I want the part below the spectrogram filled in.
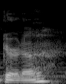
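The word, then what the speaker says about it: Goethe: weird sometimes not as weird as Gerta being pronounced Gerta that one's fun that one's a fun one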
